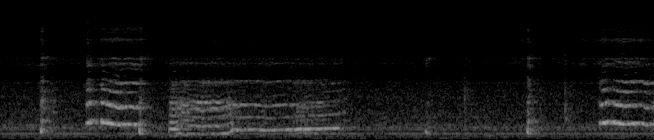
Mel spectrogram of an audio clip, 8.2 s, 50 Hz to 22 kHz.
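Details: A 13-year-old male Italian Greyhound 'talks' to his owner while staring at him, in wavering, whiny moans rising and falling sing-song; he does this every morning and night.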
